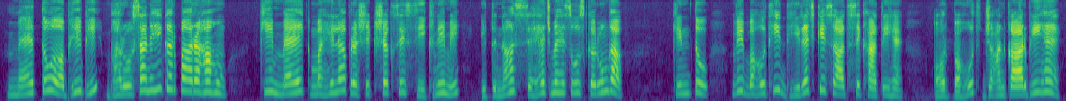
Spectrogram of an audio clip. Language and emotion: Hindi, surprised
